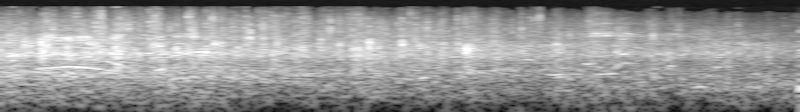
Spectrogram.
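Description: Audience applauding, the clapping fading away steadily, with a few faint voices in the crowd early on.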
